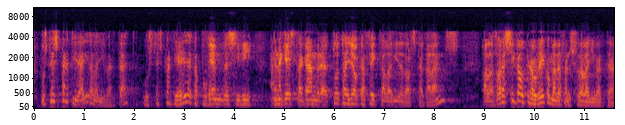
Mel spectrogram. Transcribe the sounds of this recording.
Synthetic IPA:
bust̪eespəɾt̪iðaɾiðələʎiβ̞əɾt̪at̪ | bust̪eespəɾt̪iðaɾiðəkəpuɣɛmd̪əsiðiənəkɛst̪əkambɾət̪ot̪əʎɔkəfɛk̚t̪ələβiðəðəlˠskət̪əlans | ələzɔɾəsːik̬əlˠkɾɛwβekɔməðəfənsoðələʎiβ̞əɾt̪a̰

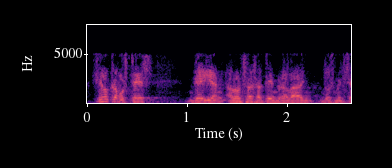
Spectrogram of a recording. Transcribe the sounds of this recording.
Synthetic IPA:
sinokəβust̪ɛz | d̪ɛjənəlonzəðəsət̪embɾəlaɲd̪ozmilˠsɛ

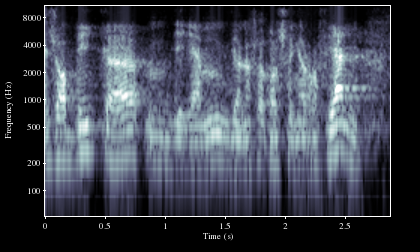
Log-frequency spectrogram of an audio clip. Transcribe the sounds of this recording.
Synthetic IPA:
ezɔbːikəbiɛmjonosɔkəlˠsəɲorufian

